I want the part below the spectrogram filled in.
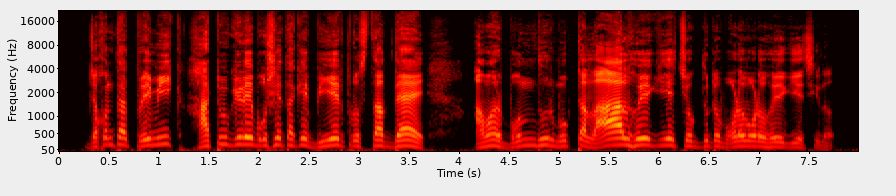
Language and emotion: Bengali, surprised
